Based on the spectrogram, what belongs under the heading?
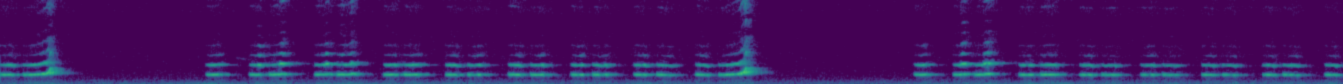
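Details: Pet cockatiel whistling its own version of the tune If You're Happy and You Know It: a sharp rising whistle, then runs of short clear whistled notes at a steady pitch, about two per second, a pause, another rising whistle and a second run.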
